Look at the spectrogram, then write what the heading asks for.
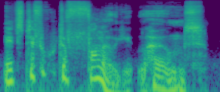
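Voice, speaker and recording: An actor playing a loyal, earnest British gentleman, a detective's companion in a video game, with a husky voice and a polite, slightly put-upon manner. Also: mid-range voice, huge pitch swings, normal speed, exaggerated voice. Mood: observing. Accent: British English. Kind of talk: video game character acting.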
